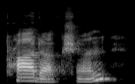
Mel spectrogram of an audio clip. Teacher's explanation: look at the word production then I have second syllable stress the first syllable is shorter and the vowel changes · my first vowel becomes that schwa sound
